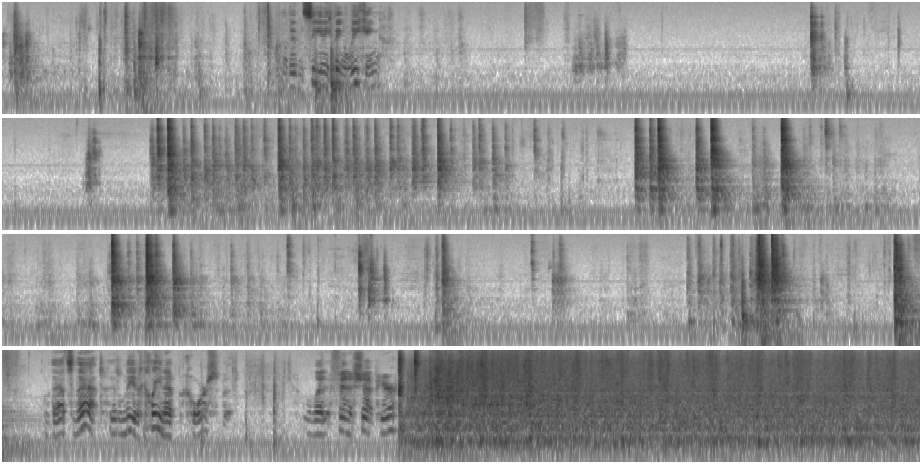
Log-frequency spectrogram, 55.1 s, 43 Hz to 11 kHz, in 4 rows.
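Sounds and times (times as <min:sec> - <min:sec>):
steady low hum: 0:00.0 - 0:18.2.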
